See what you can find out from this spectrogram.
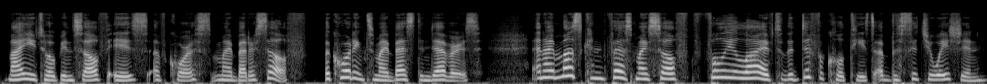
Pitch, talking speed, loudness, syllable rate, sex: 230 Hz, 150 wpm, -19 LUFS, 5.1 syllables/s, female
